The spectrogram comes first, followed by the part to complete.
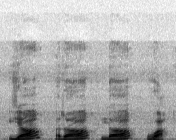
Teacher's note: इन व्यंजनों का उच्चारण करते समय मुख से किसी भाग का स्पर्श नहीं होता है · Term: अंतस्थ व्यंजन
